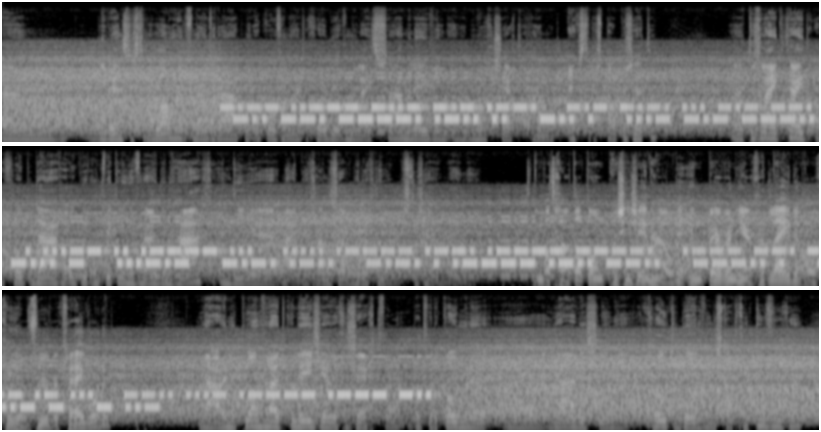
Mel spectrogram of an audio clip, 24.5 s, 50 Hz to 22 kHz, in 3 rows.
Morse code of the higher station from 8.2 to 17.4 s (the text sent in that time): E3I1S 51P19 JGMAS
